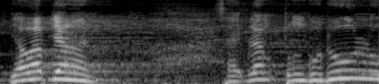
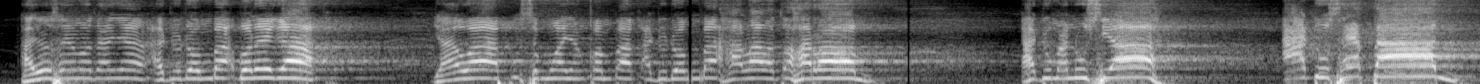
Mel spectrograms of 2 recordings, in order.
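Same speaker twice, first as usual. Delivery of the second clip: loud rallying questions to the crowd; full-force preaching; 4 semitones higher, 16 dB louder than usual. Real, not acted. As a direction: fire questions out to the whole crowd.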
